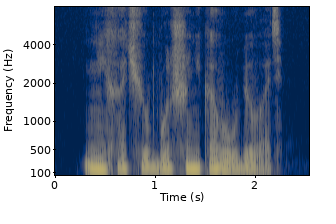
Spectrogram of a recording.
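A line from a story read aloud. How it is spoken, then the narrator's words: Barely audible, embarrassed. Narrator (Russian): добавил чуть слышно и смущенно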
